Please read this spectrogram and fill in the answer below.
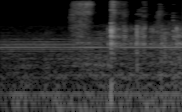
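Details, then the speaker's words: Frigidaire mini beverage cooler (cheap Walmart unit): faint steady high hum under handling clicks; owner notes it makes a little noise; running normally, though he doubts it gets cold enough. "one thing I did notice if you listen you can hear the noise it does make a little bit of a"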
